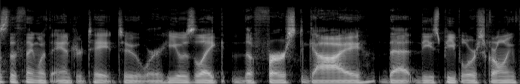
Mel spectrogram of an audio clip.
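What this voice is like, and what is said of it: Usual voice. Nothing is said of it.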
